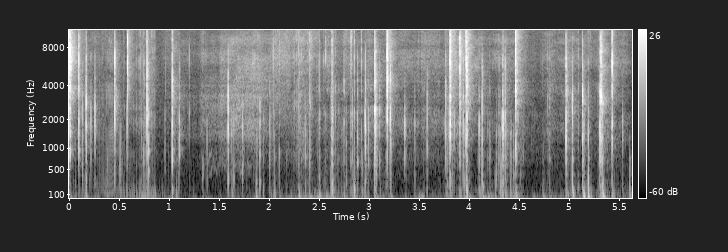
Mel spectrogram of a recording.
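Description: A small, flat, sealed plastic foil hair mask sachet with a Biotin label, still filled, is squeezed, crinkled and scratched with long nails close to the microphone. Dense runs of sharp, bright crinkles and crackling clicks come in quick bursts, each dying away almost instantly, with a soft rustle between them.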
